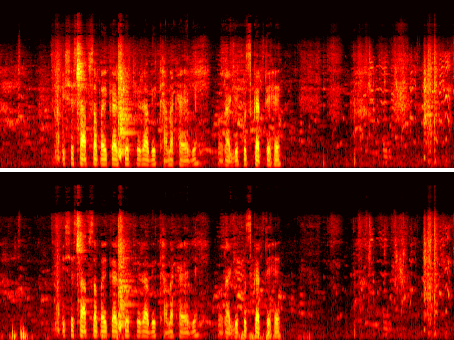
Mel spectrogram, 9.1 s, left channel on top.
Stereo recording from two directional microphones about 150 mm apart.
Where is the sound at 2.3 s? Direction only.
25° left (ahead or behind).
